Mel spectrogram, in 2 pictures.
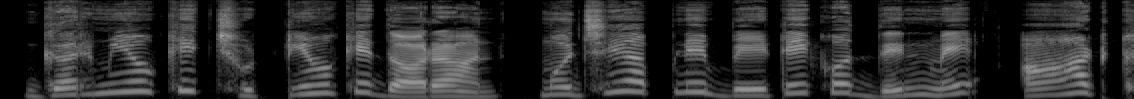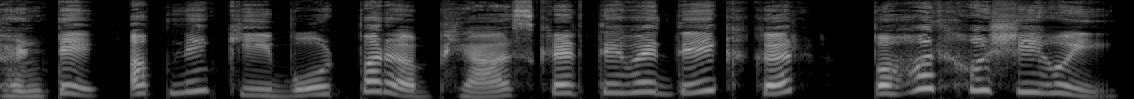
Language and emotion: Hindi, happy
